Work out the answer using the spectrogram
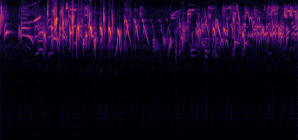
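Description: A Bobolink pours out its fast, bubbling song: a tumbling jumble of high, metallic, tinkling notes running without pause, with no other sounds.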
